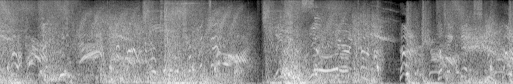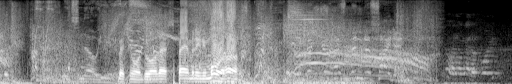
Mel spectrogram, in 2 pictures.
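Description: Punches, blasts and magical attacks crash and whoosh in a video game fight.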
